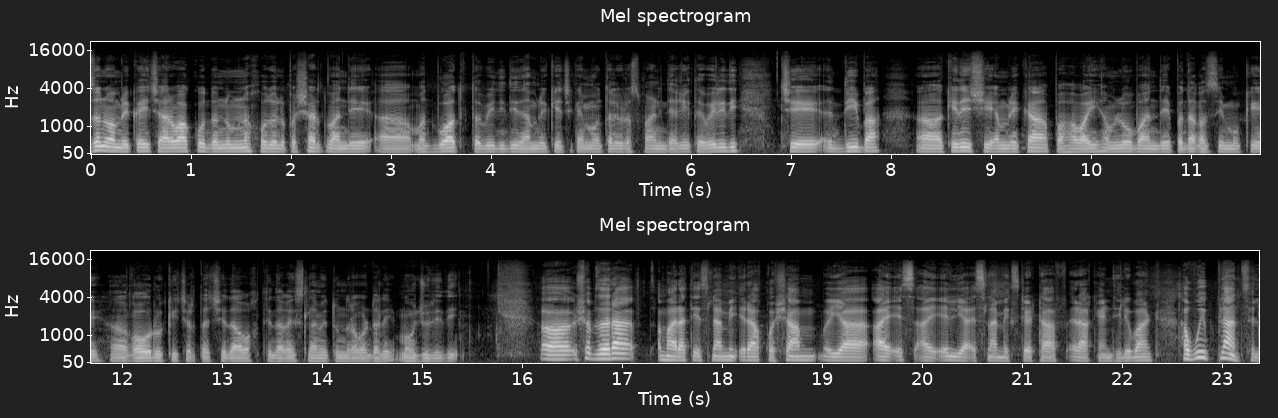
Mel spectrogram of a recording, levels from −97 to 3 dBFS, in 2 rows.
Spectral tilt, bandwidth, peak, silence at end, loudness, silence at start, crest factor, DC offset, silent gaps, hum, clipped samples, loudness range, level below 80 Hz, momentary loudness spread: -6 dB/octave; 14.5 kHz; -4 dBFS; 0 s; -27 LUFS; 0 s; 22 dB; under 0.1%; none; none; under 0.1%; 6 LU; -72 dBFS; 10 LU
